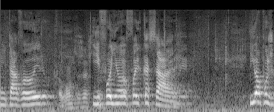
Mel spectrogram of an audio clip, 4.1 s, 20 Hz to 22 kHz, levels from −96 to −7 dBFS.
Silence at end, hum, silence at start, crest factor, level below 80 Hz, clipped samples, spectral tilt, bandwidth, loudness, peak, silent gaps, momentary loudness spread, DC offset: 0 s; none; 0 s; 16 dB; -46 dBFS; under 0.1%; -4.5 dB/octave; 16.5 kHz; -22 LUFS; -6 dBFS; none; 21 LU; under 0.1%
